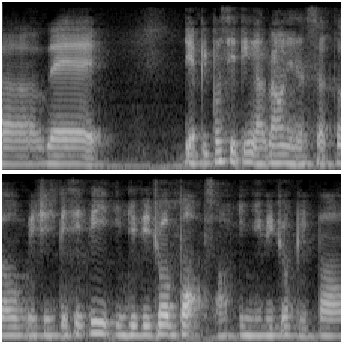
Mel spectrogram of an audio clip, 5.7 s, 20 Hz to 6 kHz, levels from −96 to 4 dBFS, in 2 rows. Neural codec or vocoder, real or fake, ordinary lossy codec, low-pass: autoencoder, 48 kHz, 32 numbers a frame, DAC-VAE, trained on Japanese speech; fake; none; 5.4 kHz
